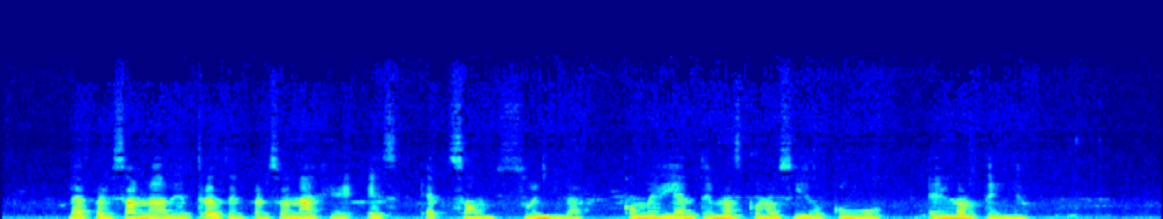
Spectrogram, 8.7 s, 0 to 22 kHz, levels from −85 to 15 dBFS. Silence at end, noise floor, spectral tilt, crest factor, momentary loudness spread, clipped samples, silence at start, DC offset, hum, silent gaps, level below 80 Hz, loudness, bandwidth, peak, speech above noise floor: 0.65 s; -53 dBFS; -7.5 dB/octave; 16 dB; 10 LU; under 0.1%; 0.55 s; under 0.1%; none; none; -58 dBFS; -24 LUFS; 11.5 kHz; -8 dBFS; 29 dB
